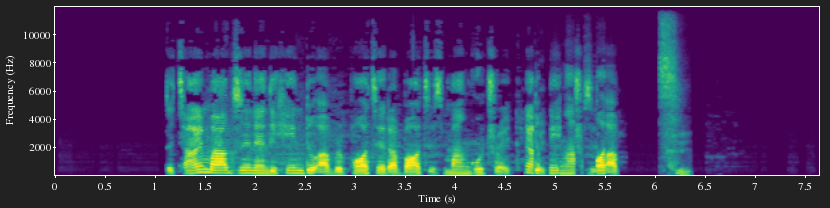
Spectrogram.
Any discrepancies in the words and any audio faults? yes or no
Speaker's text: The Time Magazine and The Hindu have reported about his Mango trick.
yes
